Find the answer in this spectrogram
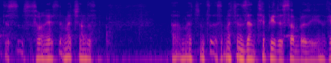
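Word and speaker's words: Xanthippe: But she was such a shrew that there's a word in the dictionary, uppercase X, spelled with X, but it's pronounced Xantippe.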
